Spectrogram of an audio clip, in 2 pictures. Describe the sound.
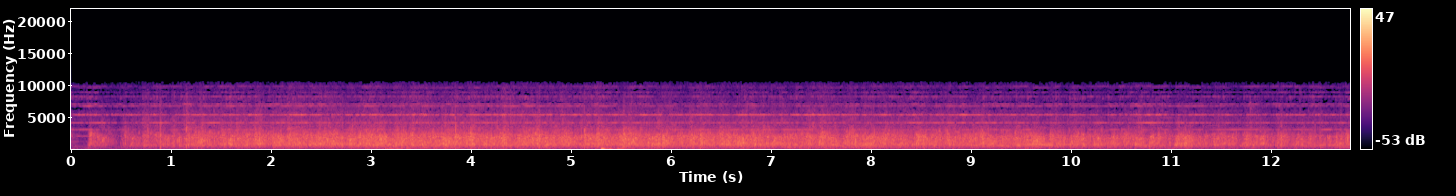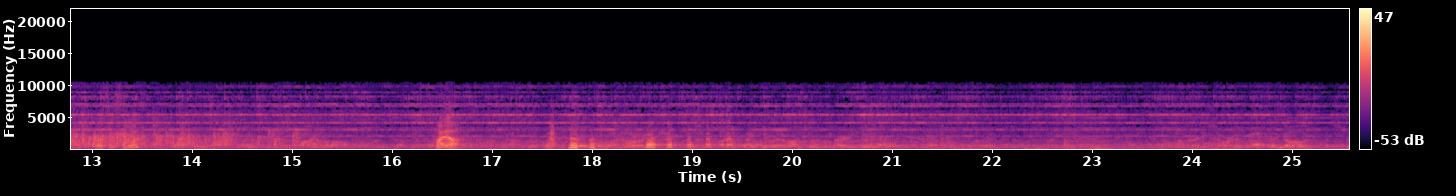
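A loud, continuous fire alarm bell rings steadily in a building for about fifteen seconds, then fades back while people's voices and murmuring fill the room.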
